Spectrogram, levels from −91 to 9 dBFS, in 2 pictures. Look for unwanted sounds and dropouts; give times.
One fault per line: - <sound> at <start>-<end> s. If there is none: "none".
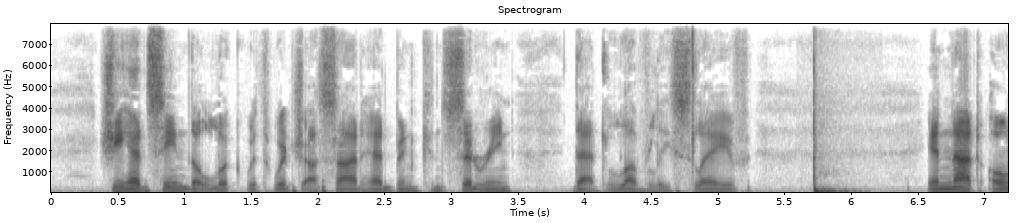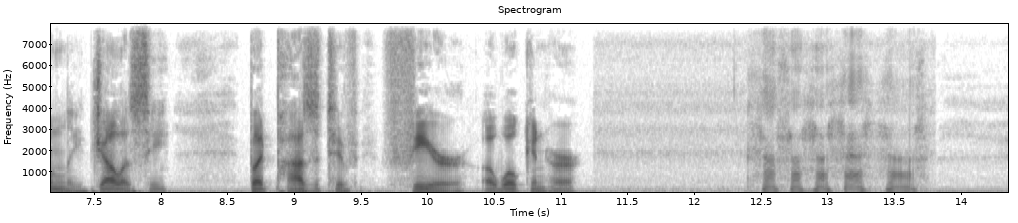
- thud at 5.7-6.2 s
- laugh at 12.3-13.8 s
